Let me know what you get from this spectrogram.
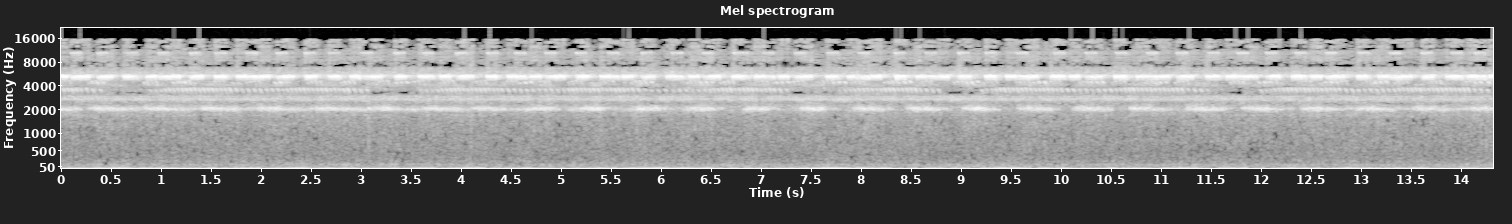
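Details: Crickets trilling without a break, bright high pulses spaced in regular bursts over a steady piercing background ring.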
